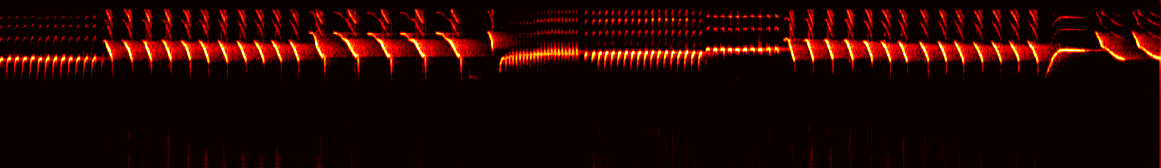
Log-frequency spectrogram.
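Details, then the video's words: A Belgian canary sings a fast, varied song of rapid trills and rolling, repeated notes, shifting between high pure tones and buzzy sweeps with no pause. "Canary SINGING Like a Pro"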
